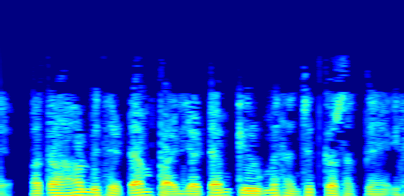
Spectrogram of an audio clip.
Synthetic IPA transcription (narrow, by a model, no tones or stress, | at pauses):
ɛ̰ɐt̪ɐɦɐmɪseʈɛːmpfaːɪljaːʈɛːmp̚keɾuːpmẽsɐ̃nt͡ʃɪt̪kɐɾsɐk̚t̪eɦɛ̃ʔɪ̰s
